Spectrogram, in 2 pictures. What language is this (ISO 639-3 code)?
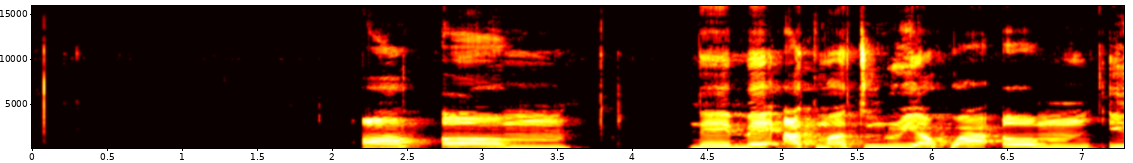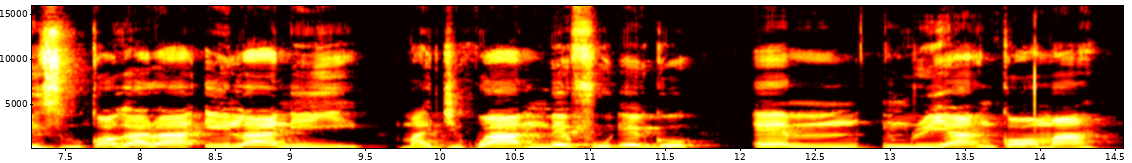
ibo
